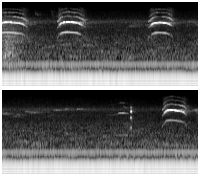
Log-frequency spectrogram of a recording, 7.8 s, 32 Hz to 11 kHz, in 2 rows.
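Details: Northern goshawks at the nest during breakfast on 9 June 2021, filmed by a live cam, scolding the visiting male; five harsh, arched wails rising then falling, repeated about every one to two seconds, with a faint click and constant low hum.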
